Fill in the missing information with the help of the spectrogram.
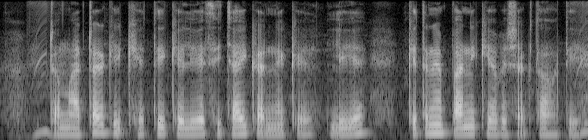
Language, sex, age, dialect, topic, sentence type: Magahi, male, 25-30, Western, agriculture, question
